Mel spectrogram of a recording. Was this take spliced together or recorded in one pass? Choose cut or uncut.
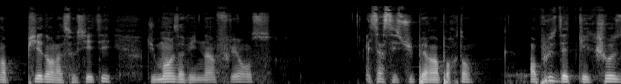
uncut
